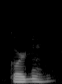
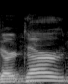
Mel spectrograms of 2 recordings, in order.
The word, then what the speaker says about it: Gurdon: And then Arkansas 24 to Arkansas 53 to Gordon, whatever, how we pronounce it. Gurdon. Garden.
